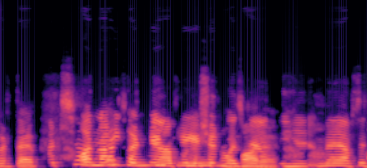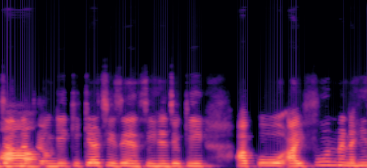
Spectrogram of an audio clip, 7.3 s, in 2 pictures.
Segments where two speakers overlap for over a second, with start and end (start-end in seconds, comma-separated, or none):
0.8-2.8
